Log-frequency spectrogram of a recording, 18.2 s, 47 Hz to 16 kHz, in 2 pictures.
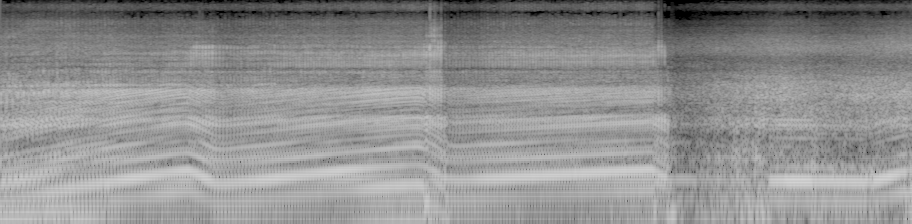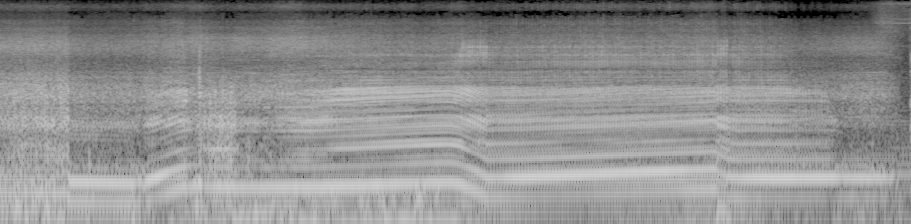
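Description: A 2019 BMW M850i xDrive in sport mode: loud, close engine revving through repeated rising pulls with sharp gear changes and drops between, a deep exhaust note building and falling several times.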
